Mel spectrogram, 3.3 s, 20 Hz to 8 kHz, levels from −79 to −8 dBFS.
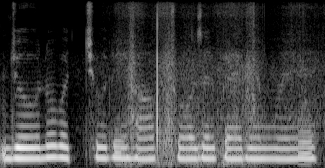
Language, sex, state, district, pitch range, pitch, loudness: Hindi, female, Jharkhand, Ranchi, 190-195 Hz, 190 Hz, -22 LUFS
